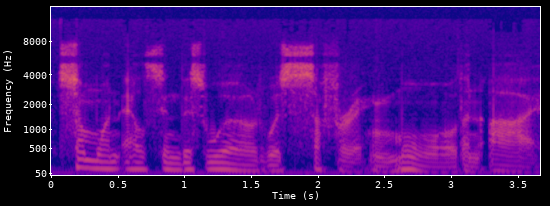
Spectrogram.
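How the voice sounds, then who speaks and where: An actor playing a brooding male vampire antihero, narrating a game cutscene in a dark, sardonic way. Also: low voice, measured pace, muffled recording.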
